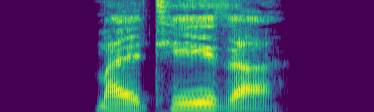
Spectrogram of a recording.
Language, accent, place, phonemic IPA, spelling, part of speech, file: German, Germany, Berlin, /malˈteːzɐ/, Malteser, noun, De-Malteser.ogg
- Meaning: 1. Maltese (male or female inhabitant of Malta) 2. member of the Order [of the Knights] of Malta 3. Maltese (a small breed of dog)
